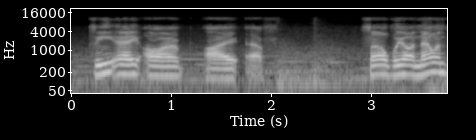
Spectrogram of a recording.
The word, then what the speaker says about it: Garif: Griff, guys, is pronounced Garif.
